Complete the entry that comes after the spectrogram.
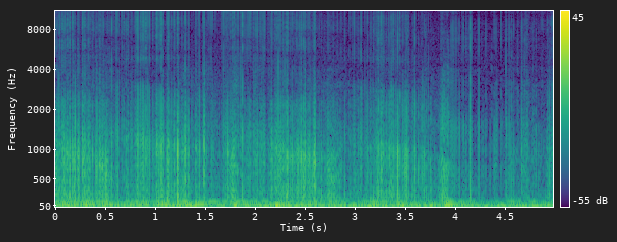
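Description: Long acrylic nails scratch and rub a black foam microphone windscreen, with the hands staying on the foam throughout. The result is a steady, muffled rumble, heavy in the low end, with dense, rapid scraping and rustling textures layered on top at a fairly even level.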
